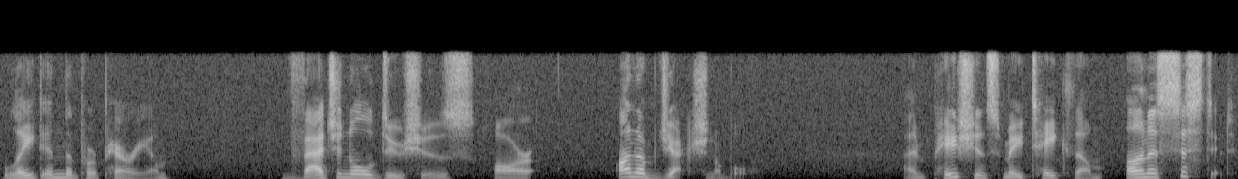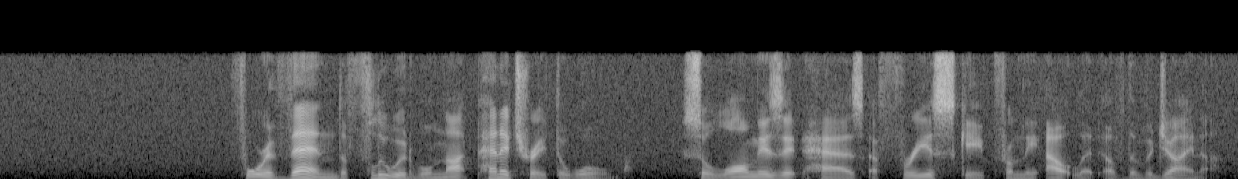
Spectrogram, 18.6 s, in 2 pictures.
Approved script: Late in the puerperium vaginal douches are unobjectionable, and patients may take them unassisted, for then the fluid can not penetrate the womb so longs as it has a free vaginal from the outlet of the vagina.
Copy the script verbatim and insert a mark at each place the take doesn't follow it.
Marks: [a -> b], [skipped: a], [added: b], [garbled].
Late in the puerperium vaginal douches are unobjectionable, and patients may take them unassisted, for then the fluid [can -> will] not penetrate the womb so [longs -> long] as it has a free [vaginal -> escape] from the outlet of the vagina.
